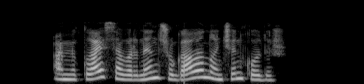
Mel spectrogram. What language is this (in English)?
Mari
